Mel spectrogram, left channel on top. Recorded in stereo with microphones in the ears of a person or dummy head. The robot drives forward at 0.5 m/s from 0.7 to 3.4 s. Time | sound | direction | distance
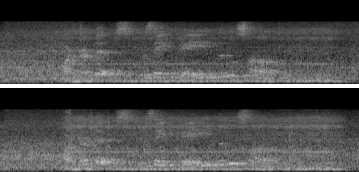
0.6 | a man speaking | 5° left (ahead or behind) | 1.5 m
